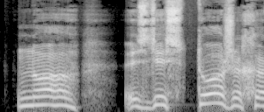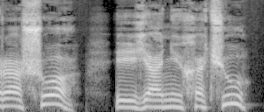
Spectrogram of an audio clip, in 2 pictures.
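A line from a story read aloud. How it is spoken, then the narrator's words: Toothless mumble. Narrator (Russian): прошамкал было Степан Трофимыч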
